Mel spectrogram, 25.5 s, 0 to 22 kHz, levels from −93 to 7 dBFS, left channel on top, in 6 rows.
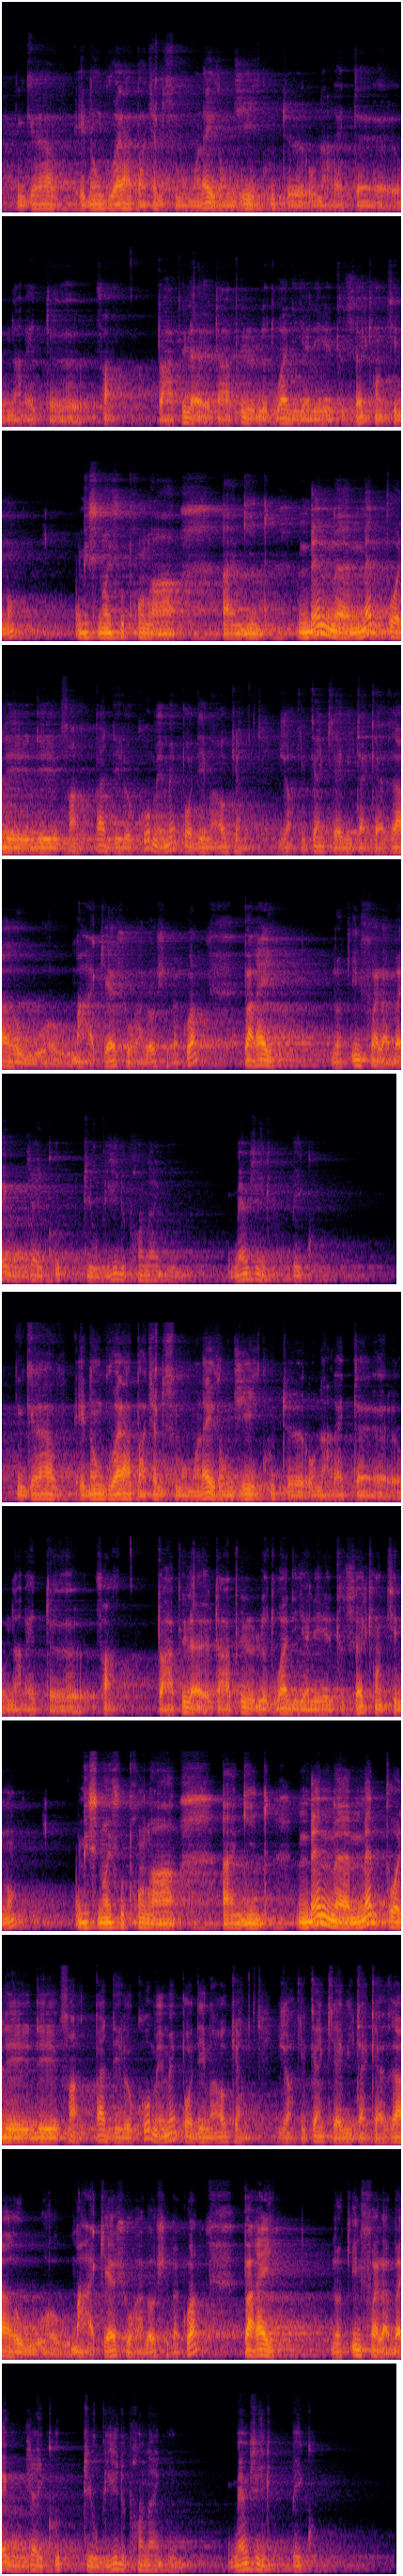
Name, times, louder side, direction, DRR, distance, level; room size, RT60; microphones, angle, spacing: voice 1, 0.2-5.5 5.9-8.7 9.3-15.4 15.7-20.0 20.5-23.2 23.7-24.6, right 3 dB, 30° right, 11 dB, 0.3 m, -24 dB
11.5 x 6.1 x 6.5 m, 2.5 s
head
